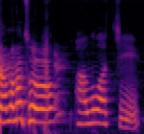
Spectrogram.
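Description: A young child's high voice singing in drawn-out, sing-song phrases, with short pauses between them.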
